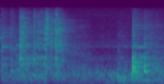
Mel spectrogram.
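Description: Cherry tomatoes and raw shiitake mushrooms being tossed together in a bowl, giving a few light clinks and scrapes of utensils against the dish in short bursts.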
